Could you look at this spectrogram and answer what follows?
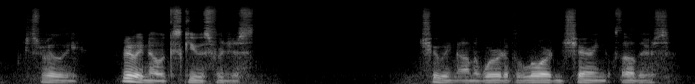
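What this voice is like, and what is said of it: Voice sounds sick, under the weather. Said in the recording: “I've been a bit under the weather, as you might be able to hear in my voice.”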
